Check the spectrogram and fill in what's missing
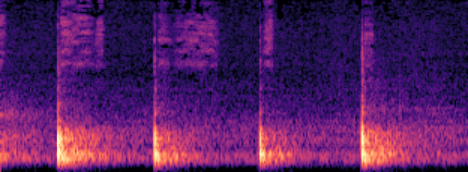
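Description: Pen or pencil writing numbers by hand on paper in a math exercise: four short, distinct scratchy strokes spaced roughly evenly, close and fairly quiet, with no one talking.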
